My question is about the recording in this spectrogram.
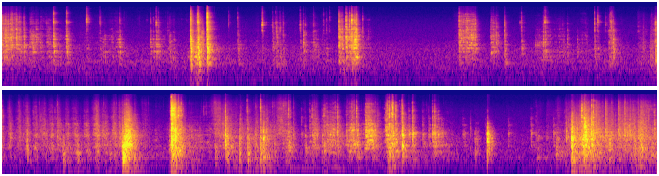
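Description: Wire coat hanger pushed through the wedged-open top gap of a closed sectional garage door, scraping and tapping against the door and wooden header as it fishes for the opener's emergency release. Irregular clicks and rubs, with sharp knocks about four seconds in and again past the middle, and a denser rattling run near the end.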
